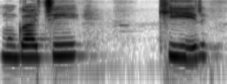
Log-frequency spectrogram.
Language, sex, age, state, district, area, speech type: Goan Konkani, female, 18-30, Goa, Murmgao, urban, spontaneous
